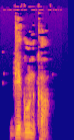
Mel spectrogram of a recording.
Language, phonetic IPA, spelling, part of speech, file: Polish, [bʲjɛˈɡũnka], biegunka, noun, Pl-biegunka.ogg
